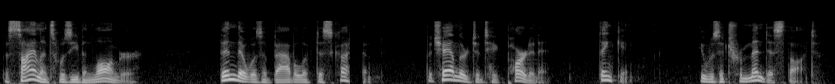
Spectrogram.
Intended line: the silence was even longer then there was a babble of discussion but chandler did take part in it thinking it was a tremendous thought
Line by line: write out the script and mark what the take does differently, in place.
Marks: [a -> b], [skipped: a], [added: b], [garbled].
the silence was even longer then there was a babble of discussion but chandler did take part in it thinking it was a tremendous thought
